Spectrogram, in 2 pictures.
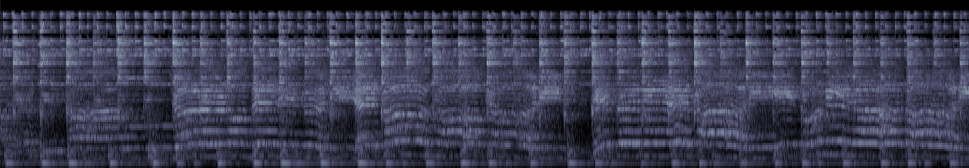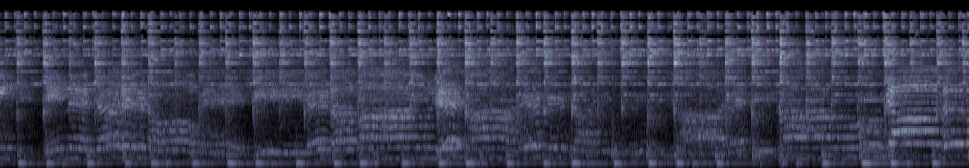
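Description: Devotional aarti hymn sung over a fast, steady beat of ringing bells and jingling percussion.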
